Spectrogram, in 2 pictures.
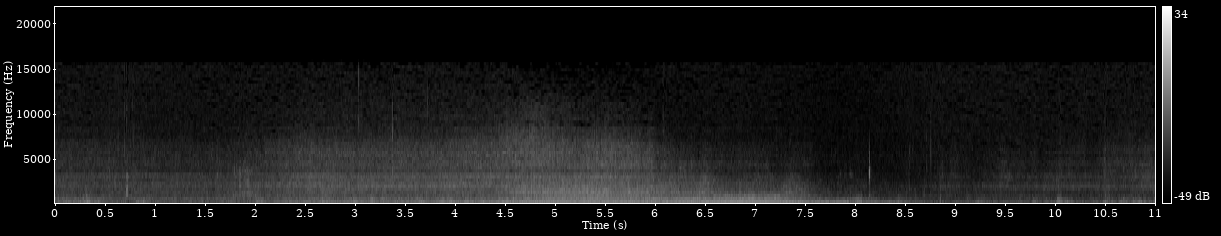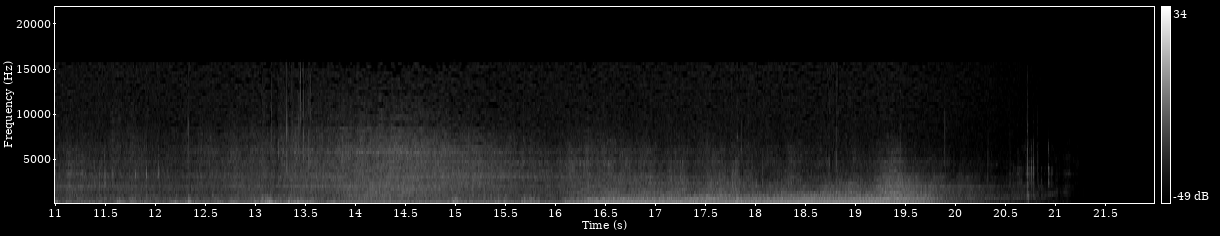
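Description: Supercharged 6.2-litre V8 of a 2011 Cadillac CTS-V Wagon accelerating hard twice, the engine note rising steadily in pitch for several seconds each time. The sound fades away and cuts off near the end.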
